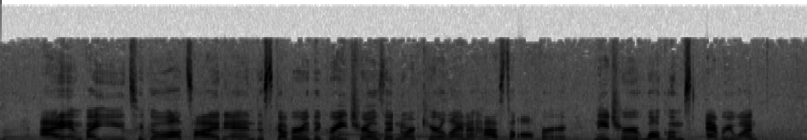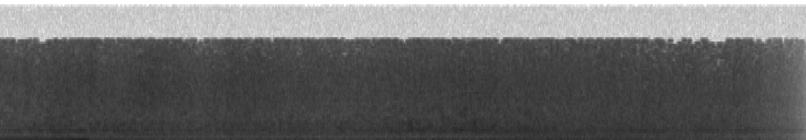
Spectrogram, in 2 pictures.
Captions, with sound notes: - I invite you to go outside and discover the great trails that North Carolina has to offer. Nature welcomes everyone. [water rushing]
